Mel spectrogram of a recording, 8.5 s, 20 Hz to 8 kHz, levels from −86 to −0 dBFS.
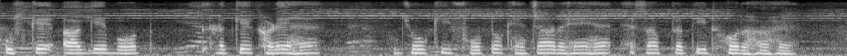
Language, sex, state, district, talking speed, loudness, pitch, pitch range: Hindi, male, Rajasthan, Bikaner, 115 wpm, -16 LUFS, 185 Hz, 180-195 Hz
